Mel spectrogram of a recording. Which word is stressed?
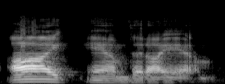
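first I. The stress is on the first word, I.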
